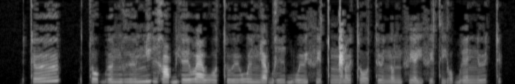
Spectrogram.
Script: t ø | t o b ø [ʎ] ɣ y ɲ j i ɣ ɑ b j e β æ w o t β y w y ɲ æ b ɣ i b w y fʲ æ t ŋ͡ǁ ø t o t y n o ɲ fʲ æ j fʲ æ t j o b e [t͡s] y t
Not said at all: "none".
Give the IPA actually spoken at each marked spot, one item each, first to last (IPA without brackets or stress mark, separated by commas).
ɲ, n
